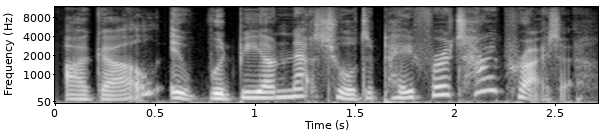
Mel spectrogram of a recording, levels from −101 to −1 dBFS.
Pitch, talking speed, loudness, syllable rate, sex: 210 Hz, 220 wpm, -17 LUFS, 6.6 syllables/s, female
